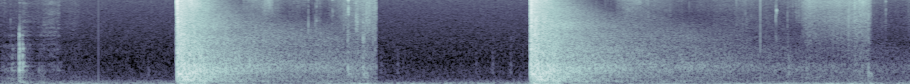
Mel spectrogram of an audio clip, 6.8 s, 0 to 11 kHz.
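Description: Two loud rifle shots from a Ruger M77 in .243 Winchester crack a few seconds apart outdoors, each one a sharp blast that booms and fades away over about a second and a half.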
